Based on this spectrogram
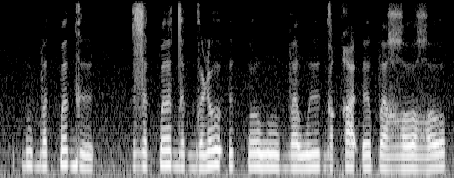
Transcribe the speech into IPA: ɓubɜk͡pəɡɨ | zək͡pədə ɡʊɳʊʔɨ k͡pʊ wubɜ wɨɡʊ qɨʔɘpɜ ʁoʁo

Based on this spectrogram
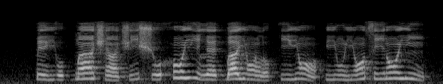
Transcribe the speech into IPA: k͡pe˨jo˨ ɡ͡bã˧ʃã˨ ʃi˨˦ʃo˧ hɔ̃˦ji˦˨ lɛ˨ɡ͡ba˧jɔ̃˨ lo˨˦ki˦ jɔ̃˦˨ | jũ˨jɔ̃˨˦si˧ɾɔ̃˦ jĩ˦˨

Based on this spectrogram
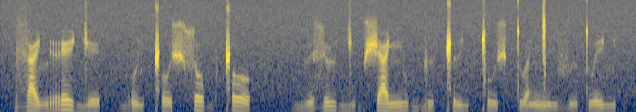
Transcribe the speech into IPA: za˧˩˧ʎre˥˩ɟe˩ | bo˩ʎǁo˩ʃso˥˩bǁo˥˩ | bɨ˩zʉ˥˩ ɟi˩bʃa˦ɲu˦bɡʉ˩ ǁɨ˧˩˧ʎǀu˧˩˧ʃtʷɐ˧˩˧ ŋ͡ǀi˩vɨ˩tʷe˦ʎ

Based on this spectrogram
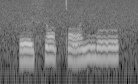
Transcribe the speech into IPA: əfʲə̃ tˤẽŋ͡mo

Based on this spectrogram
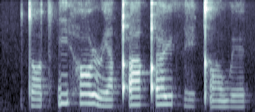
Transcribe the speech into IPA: tɔ˩t͡sʼĩ˥hɔ˥ ɹe˩ qʼɐ˥qʼy˥ θe̤˧ kʼɔ̃˩wʏ˩

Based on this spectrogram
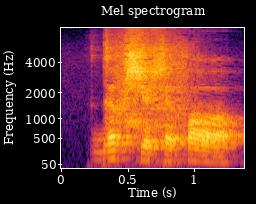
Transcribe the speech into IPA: ɡəfɕøɬəfɔː

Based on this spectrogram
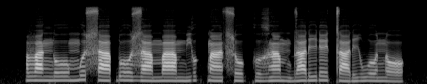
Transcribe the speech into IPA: βa˨ŋɾoː˨mʊ˦ sa˨ ɓo˨ za˨maː˨mjʊ˦ k͡pã˨so˨ kʊ˨ɣã˦˨mda˦ ɾi˦ɾe˦ta˨ ɾi˦wo˦nɔ˨

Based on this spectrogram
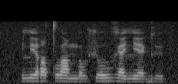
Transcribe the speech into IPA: lʲɜɾɨtˤlˠæ mʉlˠʃou̯ɣæ lʲæɡʉ

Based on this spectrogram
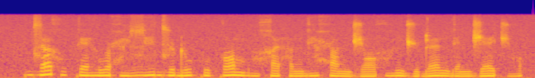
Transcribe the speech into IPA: d͡zʌxṳ kɛɦuħɛ̤ ɮɛ̤d͡zu ɖuku kɔmbɔ̤ χɜhʌŋɡɛ̤ħɔ nd͡ʒɔxɔ̤ nd͡ʒyɖɜŋɡɛ nd͡ʒɛt͡ʃɔ̤

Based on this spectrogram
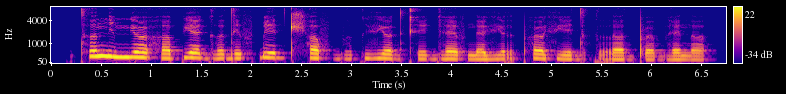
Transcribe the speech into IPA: tʰəni mʲœhɐ pʲɛɡʱə defɓedt͡ʃʰɐfbʱək vʲœdkʰe ɡʱɛfnɛ vʲœrpʰœfʲedək rɐd pʼœbʱɛnɐ

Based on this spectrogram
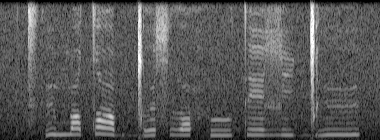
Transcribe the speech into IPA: t͡sʼɨmitˤab ɡ͡ǀɵsðˤɵ hut̪eɮi ɡ͡ǀɨ

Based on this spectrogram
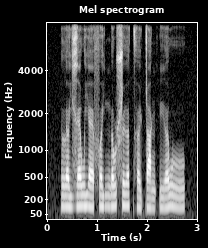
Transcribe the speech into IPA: lə˨˩jɣɛ˧w jɛ˨˩fə˧jŋə˧˥wʂɨ˧ə̯ t̪ʰə˨˩˨jʈa˨˩ŋʔi˨˩˦ə̯ wu˨˩˨

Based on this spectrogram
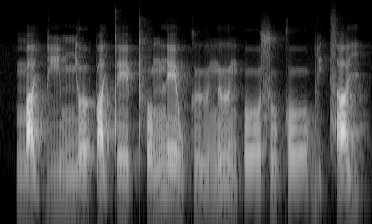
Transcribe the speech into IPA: ma˧˩jbiː˧m ɲɤː˧˩pa˧˩jt̪eː˧p̚t̪ʰo˧˥ŋ neː˥˨w kɯː˧˩ nɯː˥˨nʔoː˩ su˧˥ koː˩bi˧˩t̚ sa˧˥j

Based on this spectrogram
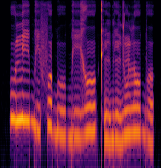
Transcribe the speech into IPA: u˦niː˦bi˨fʊ˦˨ ɓuː˨biː˨ɣoː˦ kʼĩ˨ɡ͡bĩ˨dũ˦ lo˦bʊ˨

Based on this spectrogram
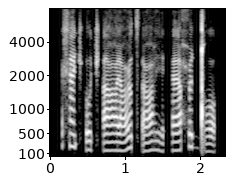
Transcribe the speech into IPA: xæ̃˦t͡ʃʼo˨t͡ʃʼa˨ʕe˨ ʕo˦t͡sʼə˨ ʕe̤˦˨ | æ˨˦ħy˦ ɡ͡ǃɔ˨

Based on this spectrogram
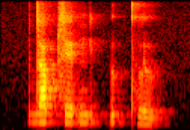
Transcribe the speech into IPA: da˥˩p̚se˦˥ʔ ŋi˥˩t̚ ʔɯ˥˩k̚ pʰlɯ˨˩k̚

